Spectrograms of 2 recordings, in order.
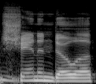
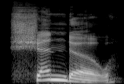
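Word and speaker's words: Shenandoah: in Eli, Nevada, in Shannondoa, Pennsylvania. Uh, apparently that's not how they're pronounced. It's actually Elely, Nevada. Uhhuh. And Shendo, Pennsylvania.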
